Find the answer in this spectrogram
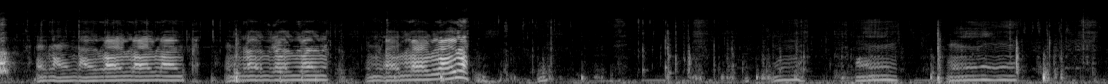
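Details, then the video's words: Puppy vocalizing oddly while it eats: three long, strained, groaning whines come close together first. After a quieter stretch, shorter bent moans follow, with faint clicking and chewing-like noises between them. "이상한 소리를 내며 먹는 강아지"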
